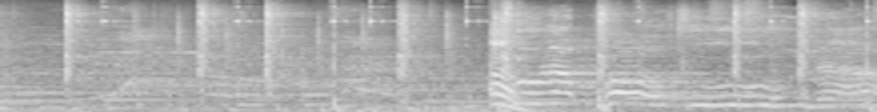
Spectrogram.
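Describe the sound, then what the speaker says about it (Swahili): Wedding guests cheer and ululate in a lively crowd, with rising warbling trills around the middle and continued shouting and clapping-like bursts throughout. "Wapi vigelegele?"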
